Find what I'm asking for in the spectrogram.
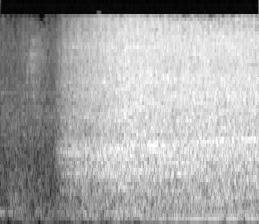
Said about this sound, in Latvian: Garām pabrauc otrs autobus, tad trešais un ceturtais tukšs. Tie visi ir tukši.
